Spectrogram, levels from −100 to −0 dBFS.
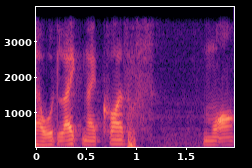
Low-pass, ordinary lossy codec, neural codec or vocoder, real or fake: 3.6 kHz; none; codec, 16 kHz in and 24 kHz out, 0.8 kbps, FocalCodec, streaming, 65536 codes; fake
